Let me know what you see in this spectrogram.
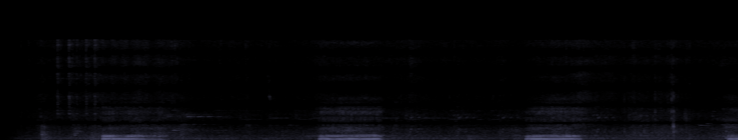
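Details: A dad's snoring in sleep: three loud, vibrating snores on the breath in, recurring every few seconds, with quieter breathing between in a quiet room.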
